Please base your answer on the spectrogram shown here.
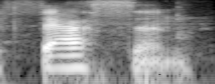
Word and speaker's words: fasten: this word fasten uh the t is silent so you all you have to do is say fasten so yeah you don't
